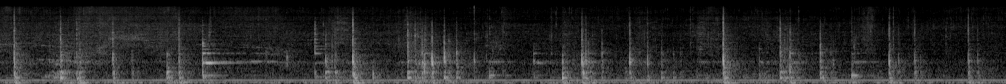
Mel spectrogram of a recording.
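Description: Wooden spoon stirring and scraping cauliflower and potato pieces around an aluminium pot, with irregular knocks against the pot, while the vegetables fry in oil and masala.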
